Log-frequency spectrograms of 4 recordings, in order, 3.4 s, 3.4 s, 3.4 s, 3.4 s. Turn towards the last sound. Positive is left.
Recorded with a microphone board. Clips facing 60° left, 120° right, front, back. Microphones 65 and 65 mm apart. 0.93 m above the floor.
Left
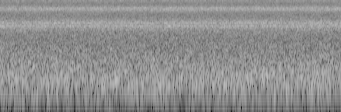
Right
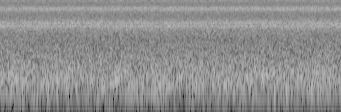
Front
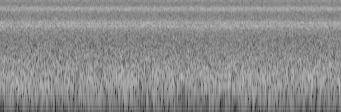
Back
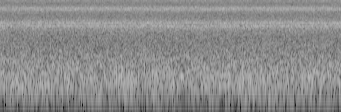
No sound to turn to.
